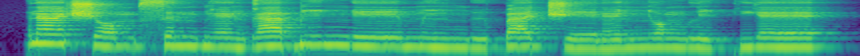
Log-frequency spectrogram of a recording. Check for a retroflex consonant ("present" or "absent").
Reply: absent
